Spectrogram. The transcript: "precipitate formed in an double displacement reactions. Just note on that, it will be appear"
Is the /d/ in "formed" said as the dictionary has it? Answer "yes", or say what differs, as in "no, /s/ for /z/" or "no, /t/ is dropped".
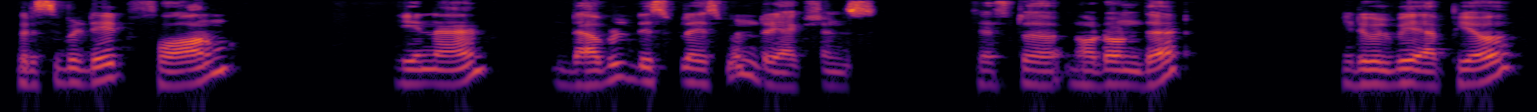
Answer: no, /d/ is dropped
